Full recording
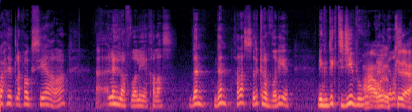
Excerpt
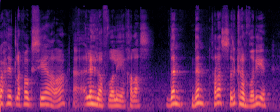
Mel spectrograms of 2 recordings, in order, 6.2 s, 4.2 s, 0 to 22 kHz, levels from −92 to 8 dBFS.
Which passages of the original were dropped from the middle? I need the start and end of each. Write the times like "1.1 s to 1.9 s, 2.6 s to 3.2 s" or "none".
1.0 s to 1.4 s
